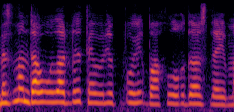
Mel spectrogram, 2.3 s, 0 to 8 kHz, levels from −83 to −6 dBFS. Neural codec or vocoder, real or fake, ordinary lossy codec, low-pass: codec, 16 kHz in and 24 kHz out, 0.6 kbps, FocalCodec, streaming, 4096 codes; fake; none; 7.2 kHz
